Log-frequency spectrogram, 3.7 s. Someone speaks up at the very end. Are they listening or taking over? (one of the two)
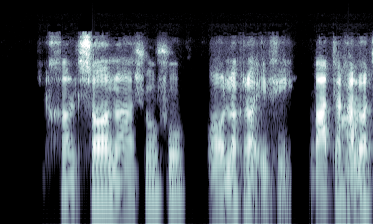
listening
